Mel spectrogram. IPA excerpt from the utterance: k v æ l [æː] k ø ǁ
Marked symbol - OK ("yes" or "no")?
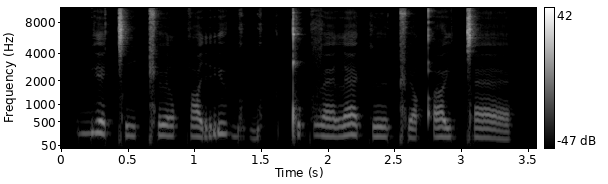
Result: no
